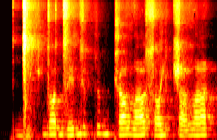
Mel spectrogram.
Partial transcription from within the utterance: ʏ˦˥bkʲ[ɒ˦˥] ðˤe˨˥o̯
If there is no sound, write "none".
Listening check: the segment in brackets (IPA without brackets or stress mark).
ɒ˨˥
